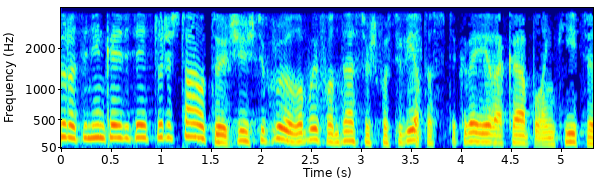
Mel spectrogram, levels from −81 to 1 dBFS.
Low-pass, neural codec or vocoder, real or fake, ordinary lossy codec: 3.6 kHz; codec, 16 kHz, 0.5 kbps, X-Codec, HuBERT features, trained on LibriSpeech; fake; AAC, 16 kbps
